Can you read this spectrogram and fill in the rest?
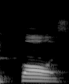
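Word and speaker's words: pause: अगस्त अगस्त पॉज पॉज में विराम पास नहीं पॉज पॉज।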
